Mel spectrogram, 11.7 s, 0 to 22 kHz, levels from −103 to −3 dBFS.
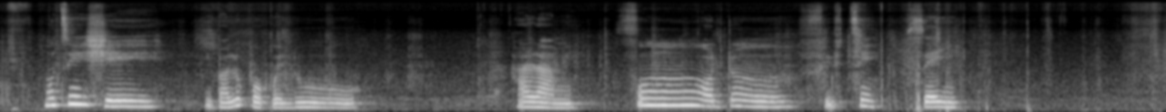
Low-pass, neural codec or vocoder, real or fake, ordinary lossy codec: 19.8 kHz; none; real; none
